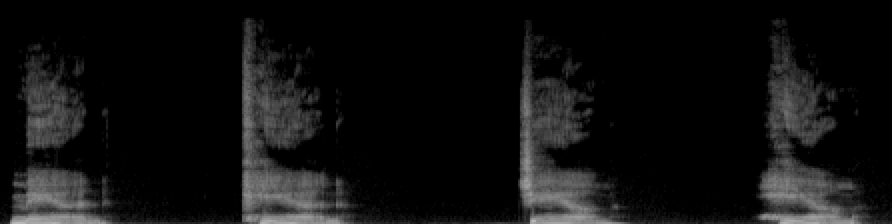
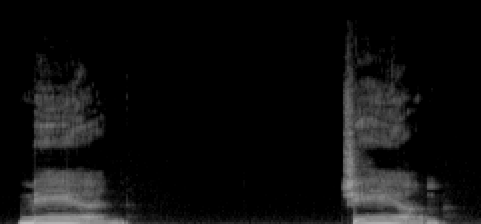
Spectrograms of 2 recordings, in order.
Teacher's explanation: the sound transitions from the mouth or oral cavity where the vowel sound is resonating up into the nose or nasal cavity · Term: teeny schwa sound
